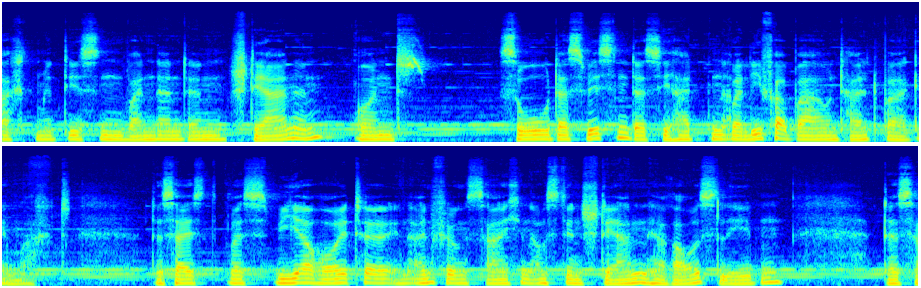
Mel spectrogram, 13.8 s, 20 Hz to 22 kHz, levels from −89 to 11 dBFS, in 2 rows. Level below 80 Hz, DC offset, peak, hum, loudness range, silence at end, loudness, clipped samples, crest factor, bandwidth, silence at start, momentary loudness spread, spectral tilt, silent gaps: -56 dBFS; under 0.1%; -4 dBFS; none; 2 LU; 0 s; -25 LUFS; under 0.1%; 20 dB; 13.5 kHz; 0 s; 13 LU; -6 dB/octave; none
